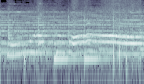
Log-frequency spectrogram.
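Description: Live shabad kirtan: sustained pitched notes under a melody that slides in pitch, with tabla strokes.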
